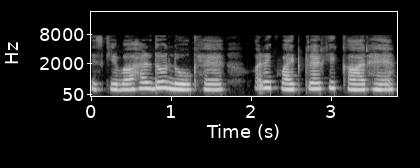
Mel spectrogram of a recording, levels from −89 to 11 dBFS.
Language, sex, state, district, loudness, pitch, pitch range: Hindi, female, Jharkhand, Ranchi, -14 LUFS, 240 Hz, 235-275 Hz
